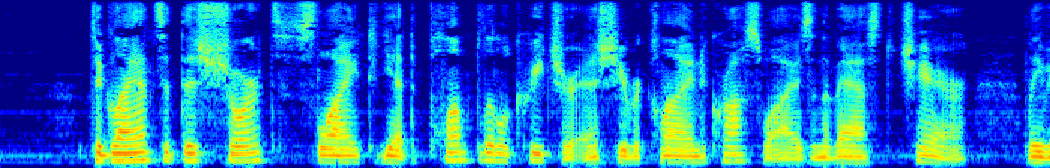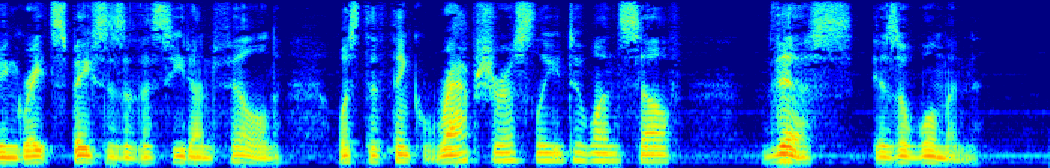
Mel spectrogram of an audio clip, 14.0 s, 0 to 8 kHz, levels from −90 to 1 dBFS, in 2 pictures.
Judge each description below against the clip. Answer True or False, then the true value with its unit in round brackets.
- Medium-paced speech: True (155 wpm)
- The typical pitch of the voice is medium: False (115 Hz)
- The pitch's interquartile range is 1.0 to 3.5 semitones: False (4.2 semitones)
